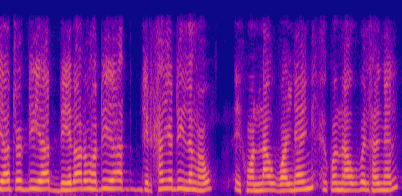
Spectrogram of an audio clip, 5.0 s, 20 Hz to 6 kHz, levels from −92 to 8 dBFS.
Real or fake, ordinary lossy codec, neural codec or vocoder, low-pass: fake; none; codec, 16 kHz in and 24 kHz out, 0.8 kbps, FocalCodec, streaming, 65536 codes; 5.4 kHz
